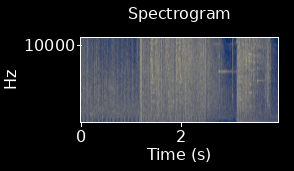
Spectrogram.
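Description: Automatic gunfire in the video game Apex Legends on the Olympus map, loud and rapid with a dense rattle of shots, a brief lull, then another sharp burst.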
